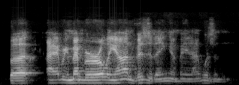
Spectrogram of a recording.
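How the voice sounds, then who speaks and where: At a moderate pace, a man talks with a New Jersey accent. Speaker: paranormal investigator. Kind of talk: casual chat. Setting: podcast.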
